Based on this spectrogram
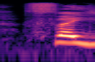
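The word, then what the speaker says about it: Fage: in recipes one of my favorites is the foie yogurt it's pronounced f-a-g-e but it makes a great substitute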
